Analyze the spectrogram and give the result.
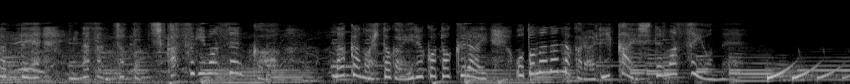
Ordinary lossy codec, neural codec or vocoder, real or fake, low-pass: AAC, 32 kbps; none; real; 7.2 kHz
